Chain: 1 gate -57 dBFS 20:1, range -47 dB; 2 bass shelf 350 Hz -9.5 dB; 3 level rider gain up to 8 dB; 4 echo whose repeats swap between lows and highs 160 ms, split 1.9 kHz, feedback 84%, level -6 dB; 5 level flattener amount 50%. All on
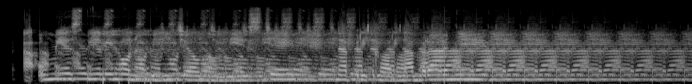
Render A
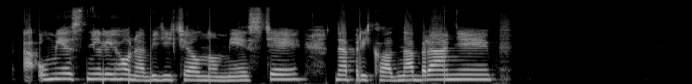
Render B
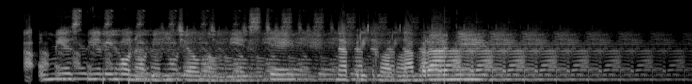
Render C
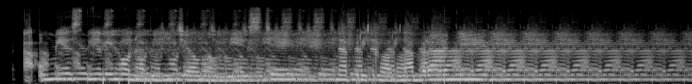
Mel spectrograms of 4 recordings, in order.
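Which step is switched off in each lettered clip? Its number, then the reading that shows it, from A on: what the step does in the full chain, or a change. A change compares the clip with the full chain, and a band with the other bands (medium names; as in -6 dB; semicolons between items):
4, momentary loudness spread change -2 LU; 5, crest factor change +2.5 dB; 2, 125 Hz band +6.0 dB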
